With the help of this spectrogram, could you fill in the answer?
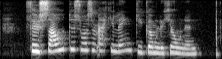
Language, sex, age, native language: Icelandic, female, 15, Icelandic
